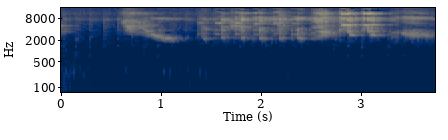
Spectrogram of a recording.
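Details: Common myna nestlings at the nest being fed: harsh, hissing, raspy calls in rapid overlapping bursts, high-pitched and noisy, opening with a downward-sweeping screech, then continuous scratchy chatter with brief pulsing peaks.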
